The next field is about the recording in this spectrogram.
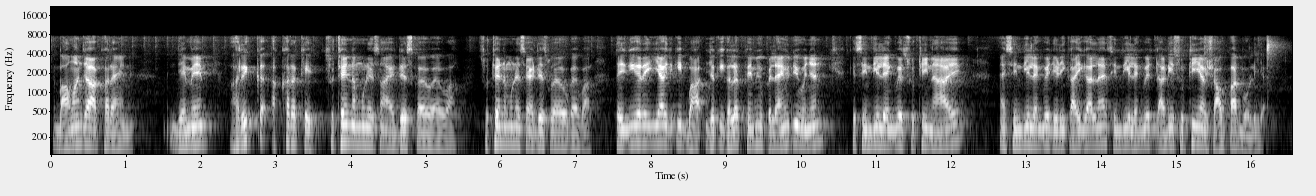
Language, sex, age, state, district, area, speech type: Sindhi, male, 45-60, Maharashtra, Thane, urban, spontaneous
